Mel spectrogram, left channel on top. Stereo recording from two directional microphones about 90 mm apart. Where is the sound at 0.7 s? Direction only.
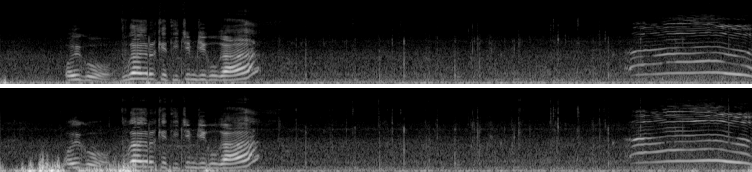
15° left (ahead or behind).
